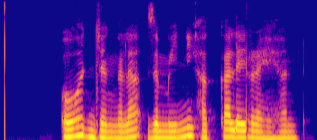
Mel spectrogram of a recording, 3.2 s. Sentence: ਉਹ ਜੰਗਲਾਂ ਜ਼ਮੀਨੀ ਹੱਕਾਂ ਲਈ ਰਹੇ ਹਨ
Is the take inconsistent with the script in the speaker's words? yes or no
no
